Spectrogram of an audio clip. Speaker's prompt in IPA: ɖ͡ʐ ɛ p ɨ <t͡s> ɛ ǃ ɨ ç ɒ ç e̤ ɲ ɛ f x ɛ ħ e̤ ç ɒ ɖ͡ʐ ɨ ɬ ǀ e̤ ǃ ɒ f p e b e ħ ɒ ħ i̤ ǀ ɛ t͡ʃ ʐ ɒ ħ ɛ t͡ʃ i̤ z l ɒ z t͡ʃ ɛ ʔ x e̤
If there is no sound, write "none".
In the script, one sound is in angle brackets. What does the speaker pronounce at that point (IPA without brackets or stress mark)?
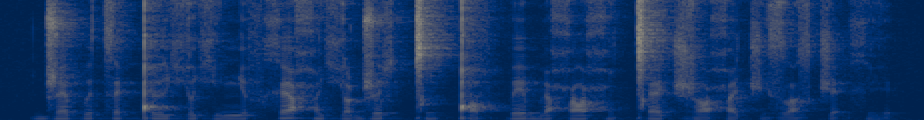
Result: t͡s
